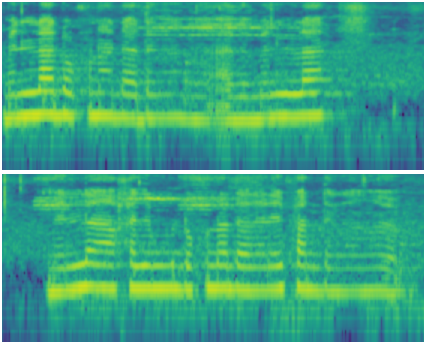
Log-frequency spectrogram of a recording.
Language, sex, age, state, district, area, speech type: Bodo, female, 30-45, Assam, Chirang, urban, spontaneous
